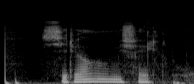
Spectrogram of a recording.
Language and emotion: Russian, neutral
